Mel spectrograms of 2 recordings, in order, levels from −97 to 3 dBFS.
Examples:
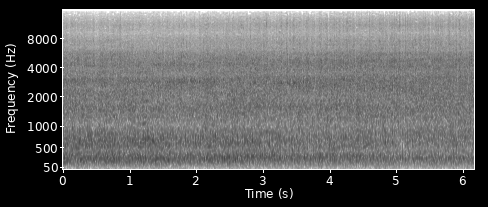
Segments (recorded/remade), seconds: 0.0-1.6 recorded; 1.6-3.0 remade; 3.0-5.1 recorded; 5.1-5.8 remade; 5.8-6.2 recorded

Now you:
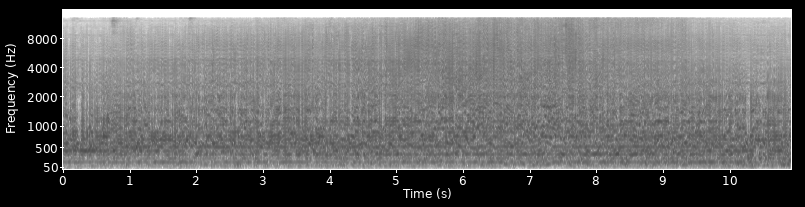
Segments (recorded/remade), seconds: 0.0-10.9 remade

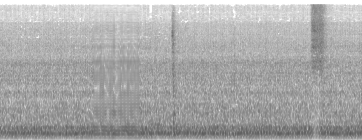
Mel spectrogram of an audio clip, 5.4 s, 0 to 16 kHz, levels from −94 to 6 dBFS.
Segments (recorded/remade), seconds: 0.0-1.4 recorded; 1.4-2.1 remade; 2.1-5.4 recorded

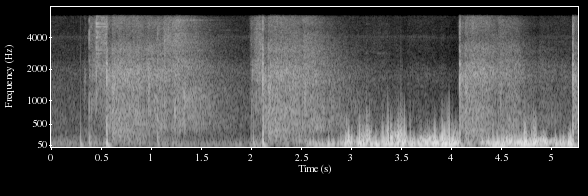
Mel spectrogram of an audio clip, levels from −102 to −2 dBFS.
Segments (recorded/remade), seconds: 0.0-3.7 recorded; 3.7-4.4 remade; 4.4-5.3 recorded

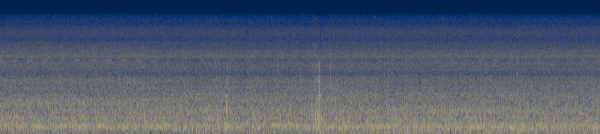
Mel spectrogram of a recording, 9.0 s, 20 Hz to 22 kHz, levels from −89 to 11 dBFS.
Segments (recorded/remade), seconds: 0.0-9.0 recorded

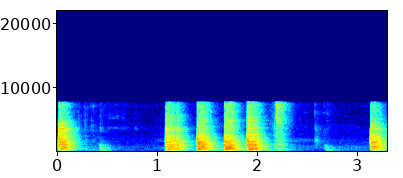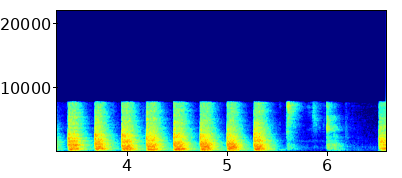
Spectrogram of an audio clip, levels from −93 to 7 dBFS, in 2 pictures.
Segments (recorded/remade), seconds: 0.0-1.2 recorded; 1.2-1.9 remade; 1.9-6.6 recorded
